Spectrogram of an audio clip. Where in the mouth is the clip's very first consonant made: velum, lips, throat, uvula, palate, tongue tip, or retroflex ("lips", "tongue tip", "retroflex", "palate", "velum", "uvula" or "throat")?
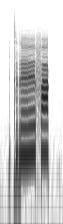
tongue tip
